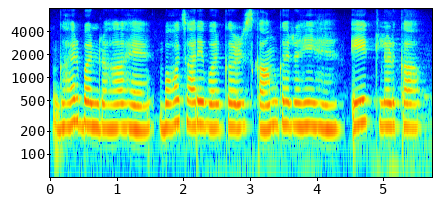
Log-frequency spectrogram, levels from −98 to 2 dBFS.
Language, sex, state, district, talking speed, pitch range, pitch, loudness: Hindi, female, Uttar Pradesh, Jyotiba Phule Nagar, 145 wpm, 225-240 Hz, 235 Hz, -24 LUFS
